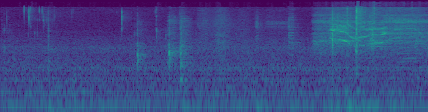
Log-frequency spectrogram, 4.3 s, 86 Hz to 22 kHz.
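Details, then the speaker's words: Serviced Macintosh floppy drive in an LC475: quiet soft clicks of the head stepping, then a brief buzzy whirr as the disk spins; reads normally after repair, eject gears not replaced. "perfect that sounds great all right well very good two drives fixed"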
